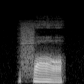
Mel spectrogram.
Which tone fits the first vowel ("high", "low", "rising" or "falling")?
low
